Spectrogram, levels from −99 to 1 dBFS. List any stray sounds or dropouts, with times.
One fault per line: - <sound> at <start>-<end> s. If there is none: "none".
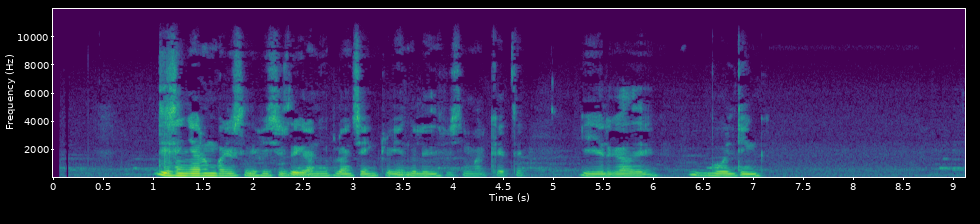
none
